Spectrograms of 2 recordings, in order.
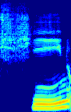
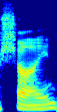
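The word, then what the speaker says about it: Shein: They com they sued Sheen or Shine depending on how you pronounce it.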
